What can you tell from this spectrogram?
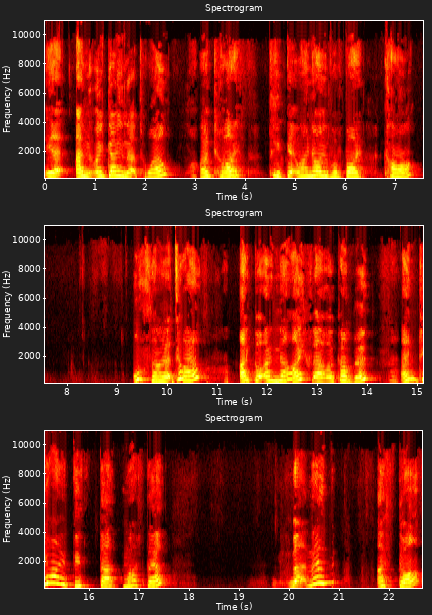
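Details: Young woman with cerebral palsy speaking informally to camera; dysarthric speech in cerebral palsy.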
